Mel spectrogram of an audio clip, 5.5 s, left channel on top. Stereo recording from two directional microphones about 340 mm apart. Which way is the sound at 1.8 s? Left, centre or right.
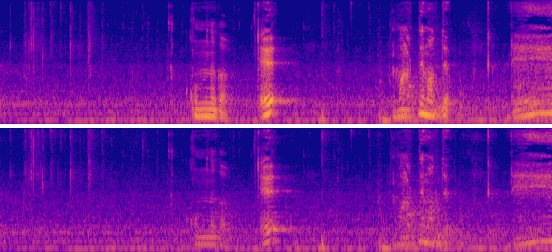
Centre.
